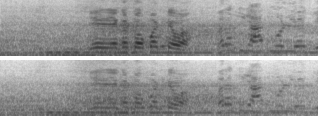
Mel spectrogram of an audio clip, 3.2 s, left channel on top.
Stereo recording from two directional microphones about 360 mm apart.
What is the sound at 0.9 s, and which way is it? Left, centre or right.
Speech, centre.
